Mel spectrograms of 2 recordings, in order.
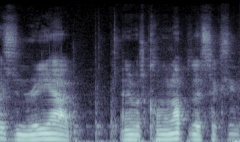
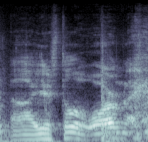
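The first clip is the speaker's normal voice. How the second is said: laughing; 4 dB louder, slower than usual. Real, not acted. Joke about quick Irish burials.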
